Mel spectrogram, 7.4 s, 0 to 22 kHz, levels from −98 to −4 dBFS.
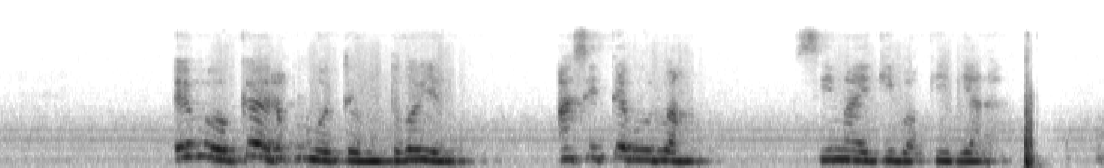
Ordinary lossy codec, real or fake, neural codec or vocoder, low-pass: Opus, 16 kbps; real; none; 9.9 kHz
